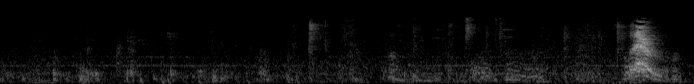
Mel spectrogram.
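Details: Four-week-old Hungarian Vizsla puppies indoors; mostly quiet rustling and faint whimpers, then one loud, sharp high yelp near the end.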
